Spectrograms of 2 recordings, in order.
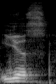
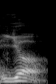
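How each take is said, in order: First: The word ends with a clear s sound. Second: The word ends on an open vowel, no s. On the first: "अब इसे Y यस क्या पढ़ते हैं? यस।" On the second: "हम चाहे तो इसे या बोल सकते हैं"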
